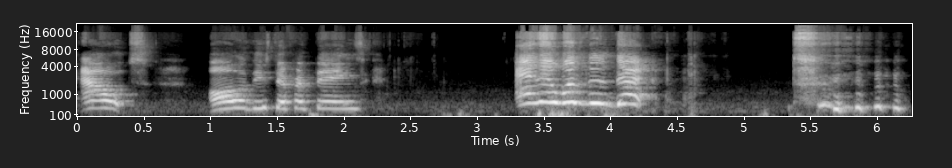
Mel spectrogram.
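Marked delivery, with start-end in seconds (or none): 2.2-6.2 high, loud and very slow, each word stretched out in delight; thrilled reveal. Real, not acted. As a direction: draw out the words in disbelief at the find. Finding the wanted deck.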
